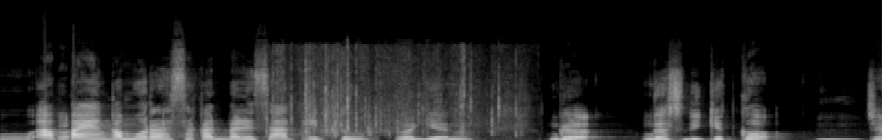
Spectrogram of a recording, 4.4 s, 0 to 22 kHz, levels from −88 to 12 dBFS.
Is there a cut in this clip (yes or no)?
yes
